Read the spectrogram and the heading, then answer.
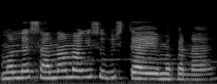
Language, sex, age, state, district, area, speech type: Santali, female, 45-60, Jharkhand, Bokaro, rural, spontaneous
